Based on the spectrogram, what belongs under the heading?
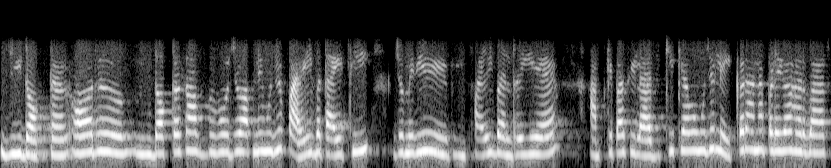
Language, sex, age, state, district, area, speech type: Hindi, female, 18-30, Madhya Pradesh, Betul, rural, conversation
